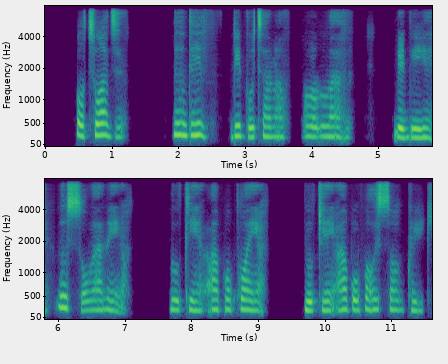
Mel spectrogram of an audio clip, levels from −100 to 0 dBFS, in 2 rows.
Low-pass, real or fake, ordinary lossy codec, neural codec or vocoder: 7.2 kHz; fake; none; codec, 16 kHz, 0.5 kbps, FreqCodec, larger model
